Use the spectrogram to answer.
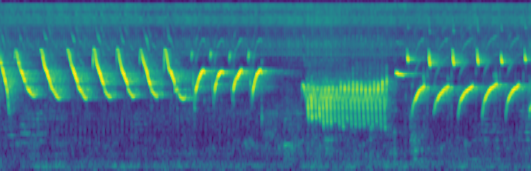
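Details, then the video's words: Gantangan champion canary song: falling swept notes give way to short upswept ones, then a dense buzzy rattle around a second long, followed by rising curved notes repeated in series. "Pancingan Kenari Muda Cepat Bunyi & Ngeriwik – Masteran Kenari Juara Gantangan"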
